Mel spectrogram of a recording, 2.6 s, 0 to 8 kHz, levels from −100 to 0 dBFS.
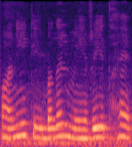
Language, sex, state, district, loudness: Hindi, female, Uttar Pradesh, Varanasi, -20 LUFS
